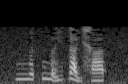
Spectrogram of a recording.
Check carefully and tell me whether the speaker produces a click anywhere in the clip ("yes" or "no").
no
